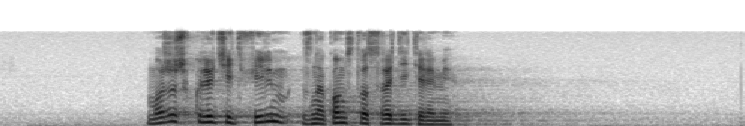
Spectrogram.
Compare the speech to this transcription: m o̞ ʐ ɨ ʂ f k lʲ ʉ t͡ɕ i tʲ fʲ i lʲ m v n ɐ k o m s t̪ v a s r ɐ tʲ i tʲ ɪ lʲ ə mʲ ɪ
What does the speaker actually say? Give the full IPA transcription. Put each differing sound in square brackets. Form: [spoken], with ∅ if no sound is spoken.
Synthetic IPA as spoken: m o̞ ʐ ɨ ʂ f k lʲ ʉ t͡ɕ i tʲ fʲ i lʲ m [z] n ɐ k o m s t̪ v [ə] s r ɐ [dʲ] i tʲ ɪ lʲ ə mʲ ɪ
